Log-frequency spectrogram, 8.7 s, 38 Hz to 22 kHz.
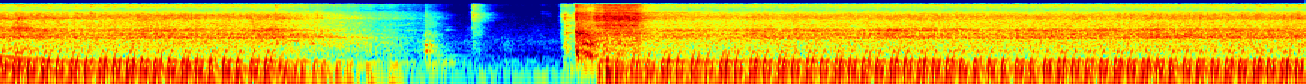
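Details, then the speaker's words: John Deere LX178 mower engine with new $22 replacement carburetor, idle speed screw at its stop: steady low even thump, dips briefly when throttle blipped down, then smooth and very quiet; normal idle. "idle speed adjustment just hits the stop there is that the smoothest quietest running Small Engine you've ever heard in your life that way impressive Eng"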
